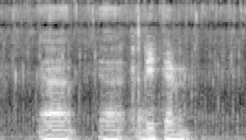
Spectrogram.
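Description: Crab curry gravy bubbles in a pot over heat, a soft continuous simmer running beneath a person speaking close by.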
